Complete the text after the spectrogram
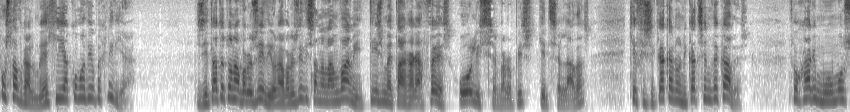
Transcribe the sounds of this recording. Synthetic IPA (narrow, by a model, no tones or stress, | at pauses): po̞sθɐvɣɐlumeeçiɐko̞mɐðio̞pe̞xniðʝɐ̰ | zit̪ɐt̪e̞t̪onɐvɾo̞ziðio̞nɐvɾo̞ziðisɐnɐlɐɱvɐnit̪izme̞t̪ɐɣɾɐfe̞so̞list̪i̥se̞vɾo̞pisce̞t̪i̥se̞lɐðɐs | ce̞fis̬ikɐkɐno̞nikɐt̪isenðe̞kɐðe̞̰s | θoxɐɾimuo̞mo̞s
